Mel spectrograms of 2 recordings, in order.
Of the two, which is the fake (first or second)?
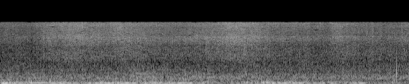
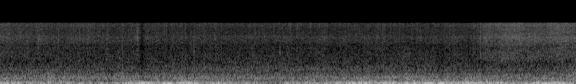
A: first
